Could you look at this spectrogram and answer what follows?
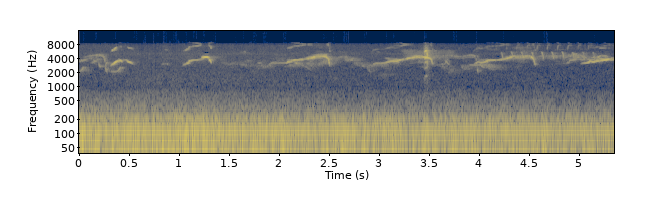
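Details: Bald eagle at its nest on a nest cam along the Little Miami River in southwest Ohio, USA, near South Lebanon, on 24 May 2024 at 10:12. Thin, high chirps and whistled rising and falling notes, ending in a rapid chittering trill, over a steady low hum.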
